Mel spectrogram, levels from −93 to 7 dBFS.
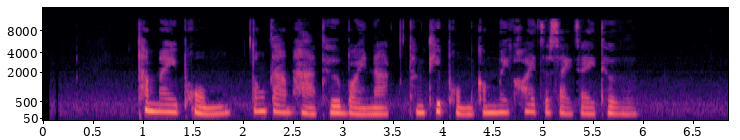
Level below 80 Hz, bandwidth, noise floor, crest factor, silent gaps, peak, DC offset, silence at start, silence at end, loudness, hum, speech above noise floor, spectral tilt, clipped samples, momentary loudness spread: -70 dBFS; 11.5 kHz; -59 dBFS; 20 dB; none; -10 dBFS; under 0.1%; 0.95 s; 0.9 s; -29 LUFS; none; 31 dB; -6 dB/octave; under 0.1%; 7 LU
